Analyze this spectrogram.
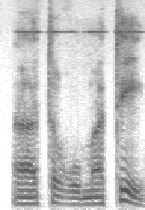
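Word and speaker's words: תרומתי: So when tav was at the end of a word, that's when the tav went silent. It went missing. It fell off, kind of like the T in French or Greek fell off. But if it's not the end of the word, the tav comes back.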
